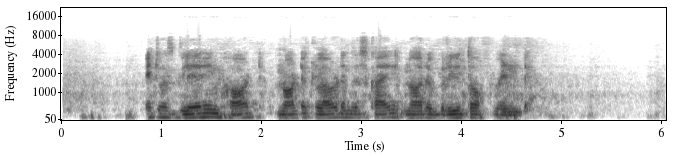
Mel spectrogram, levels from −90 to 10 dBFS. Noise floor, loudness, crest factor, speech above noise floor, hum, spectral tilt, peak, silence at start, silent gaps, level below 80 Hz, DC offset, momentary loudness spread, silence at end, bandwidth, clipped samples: -60 dBFS; -16 LUFS; 16 dB; 46 dB; none; -7.5 dB/octave; 0 dBFS; 0.2 s; none; -58 dBFS; under 0.1%; 8 LU; 1.3 s; 7.6 kHz; under 0.1%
